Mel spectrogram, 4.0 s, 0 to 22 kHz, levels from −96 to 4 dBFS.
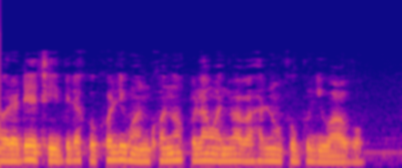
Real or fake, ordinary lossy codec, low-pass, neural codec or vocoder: real; AAC, 32 kbps; 7.2 kHz; none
